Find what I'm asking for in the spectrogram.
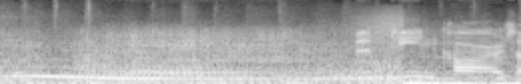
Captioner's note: engines roaring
